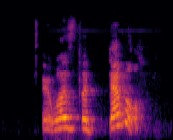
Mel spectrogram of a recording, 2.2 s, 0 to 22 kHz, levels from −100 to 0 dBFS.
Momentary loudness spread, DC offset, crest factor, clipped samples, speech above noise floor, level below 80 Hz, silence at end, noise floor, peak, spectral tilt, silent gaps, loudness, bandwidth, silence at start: 15 LU; under 0.1%; 20 dB; under 0.1%; 40 dB; -84 dBFS; 0.4 s; -72 dBFS; -14 dBFS; -3.5 dB/octave; none; -33 LUFS; 13 kHz; 0.55 s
